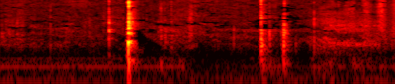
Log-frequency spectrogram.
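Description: A plastic case clicks shut.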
